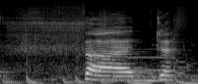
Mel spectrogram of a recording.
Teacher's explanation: in the unvoiced pronunciation the tongue is way out of my mouth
